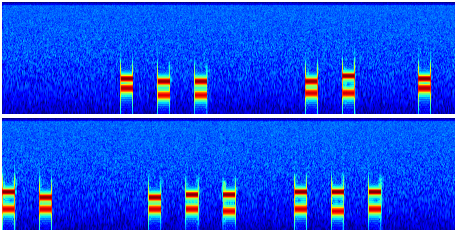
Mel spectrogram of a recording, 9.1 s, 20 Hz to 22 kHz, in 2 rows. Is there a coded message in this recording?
Yes: DTMF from 1.2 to 8.3 s, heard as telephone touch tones, dialled by machine, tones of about 120 ms. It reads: 011 46 064 452 636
